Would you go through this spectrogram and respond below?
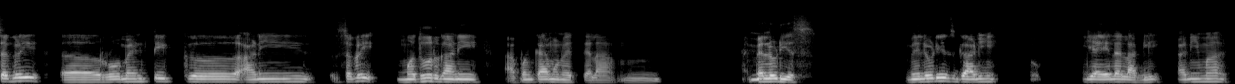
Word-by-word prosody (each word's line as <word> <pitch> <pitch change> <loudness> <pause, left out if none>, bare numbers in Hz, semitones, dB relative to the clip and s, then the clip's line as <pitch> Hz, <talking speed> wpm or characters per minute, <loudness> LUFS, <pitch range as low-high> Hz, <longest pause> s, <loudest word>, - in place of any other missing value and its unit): सगळी 160 +4 +5
अ, 155 -8 -13 0.4
रोमॅन्टिक 130 +2 -2
अ, 125 -1 +2
आणि 130 +2 -2 0.4
सगळी 305 - 0 0.4
मधुर 150 -11 +2
गाणी, 120 -2 +3 0.3
आपण 115 0 -5
काय 120 0 +1
म्हणूयात 115 -3 -2
त्याला 100 0 -7
अ, 95 -3 -16 0.8
मेलोडियस, 130 -5 +5 1.1
मेलोडीज 140 +3 +4
गाणी 130 +1 +2 0.9
यायला 120 0 +3
लागली. 115 0 -2 0.2
आणि 120 +3 -3
मग 135 0 -4
125 Hz, 95 wpm, -22 LUFS, 115-135 Hz, 1.1 s, सगळी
